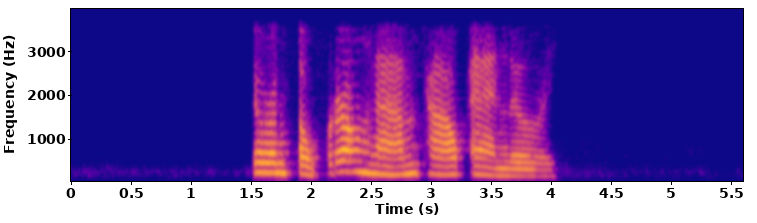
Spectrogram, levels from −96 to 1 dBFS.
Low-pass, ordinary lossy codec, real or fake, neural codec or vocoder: 3.6 kHz; none; fake; codec, 16 kHz, 1.1 kbps, Voila-Tokenizer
